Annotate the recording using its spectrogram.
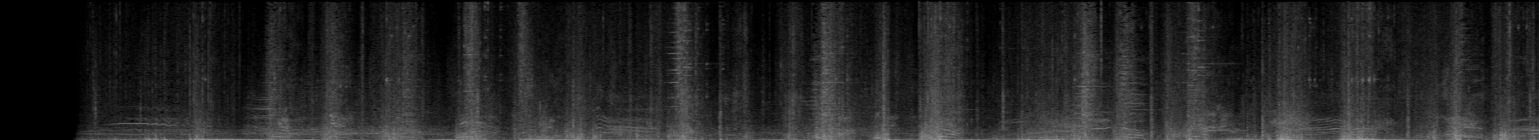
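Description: Metal swords clash and ring.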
